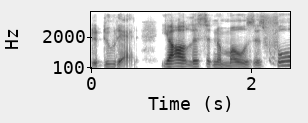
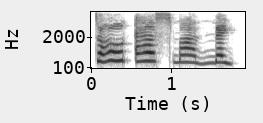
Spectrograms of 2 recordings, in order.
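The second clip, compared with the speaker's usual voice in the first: higher, louder, slow mocking voice; mock silly voice; 12 semitones higher, 8 dB louder, slower than usual. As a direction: stretch it out in a silly put-on voice. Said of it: "I thought they said".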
